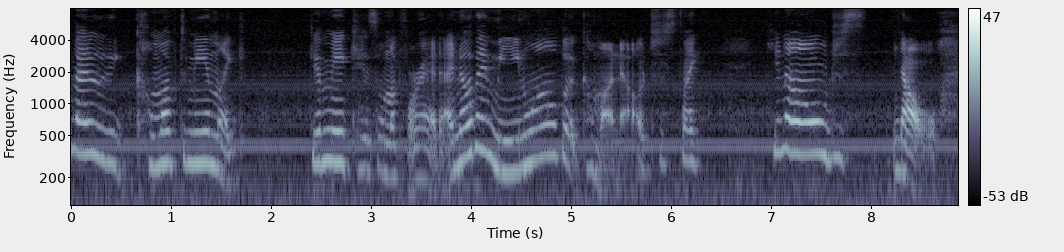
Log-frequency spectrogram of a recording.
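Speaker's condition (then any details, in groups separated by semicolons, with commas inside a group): Cerebral palsy; able to talk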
